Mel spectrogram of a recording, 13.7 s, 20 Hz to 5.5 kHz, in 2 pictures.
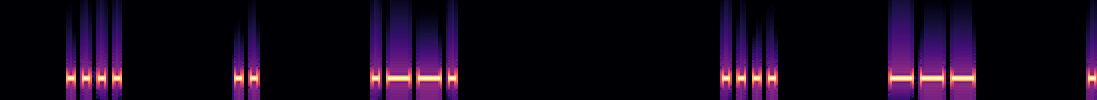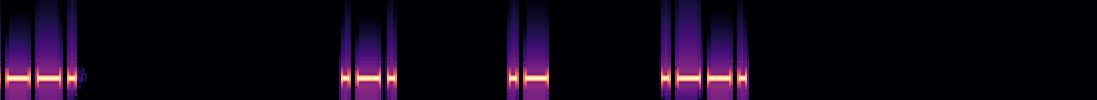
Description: Morse code, heard as a keyed tone, about 25 wpm, spaced as for 10 wpm, 600 Hz. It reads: HIP HOP RAP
